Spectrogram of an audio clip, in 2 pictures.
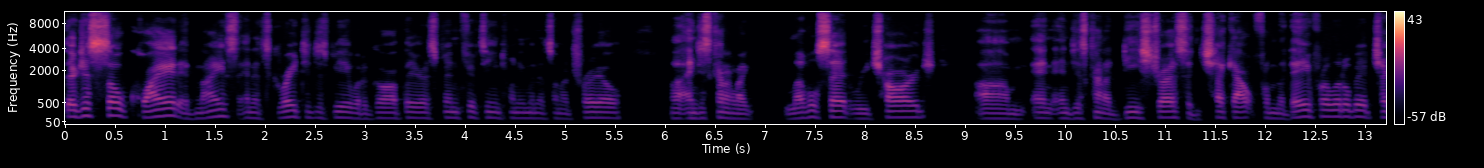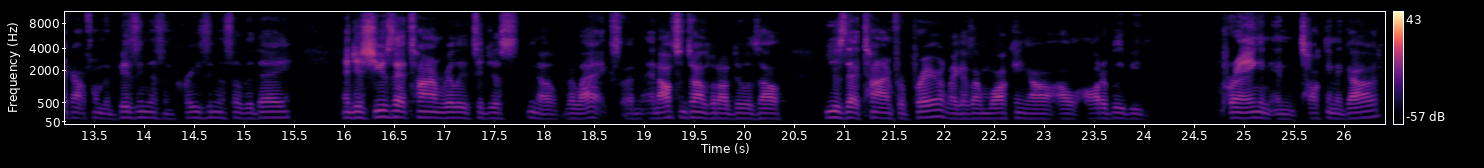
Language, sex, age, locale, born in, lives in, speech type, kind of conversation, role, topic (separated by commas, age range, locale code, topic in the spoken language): English, male, 40-44, en-US, United States, United States, conversation, unstructured, none, Which parks, trails, or quiet outdoor spots help you recharge, and what makes them special to you?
